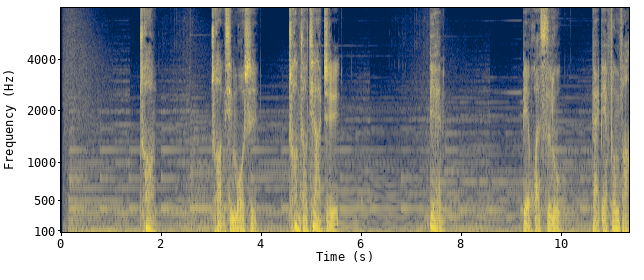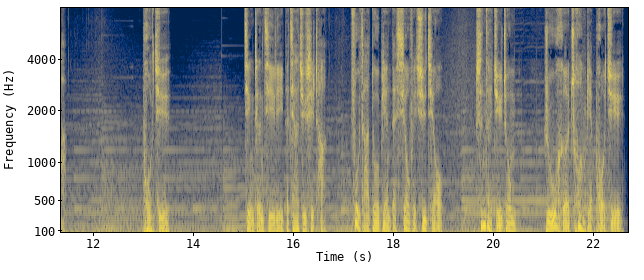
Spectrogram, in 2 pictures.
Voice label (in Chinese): B男, 宣传片, 科技产品; 区块链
